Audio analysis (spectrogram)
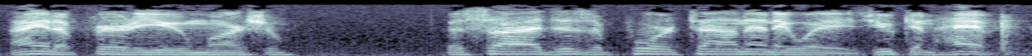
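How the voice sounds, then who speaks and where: An actor playing a swaggering, suspicious Old West outlaw in a 1950s radio western, with boastful, folksy cowboy talk. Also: male voice, mid-range voice, moderate pace, close to an everyday voice. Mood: surly. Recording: dull vintage radio recording.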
